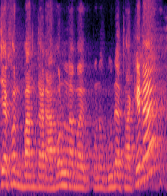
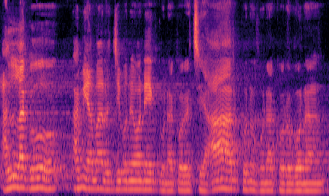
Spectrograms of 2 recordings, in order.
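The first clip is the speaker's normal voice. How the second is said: pleading prayer; 6 semitones lower, 8 dB quieter than usual. Acted. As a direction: beg God like a helpless sinner, quietly. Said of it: "এই ওয়াদাটা করতে হবে". (নরম নিচু গলায় কাতর মোনাজাত)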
